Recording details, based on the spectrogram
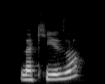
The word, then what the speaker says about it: La Chiesa: La Chiesa.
